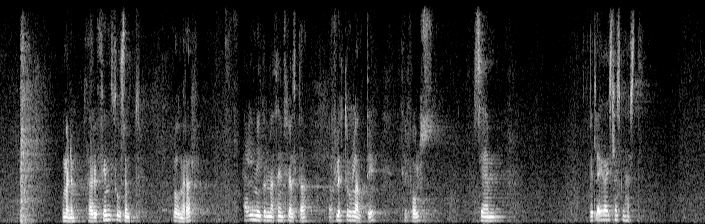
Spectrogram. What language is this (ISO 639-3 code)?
isl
